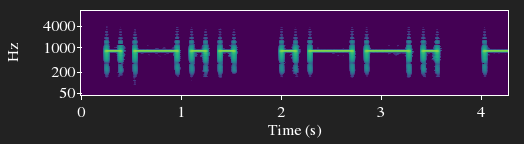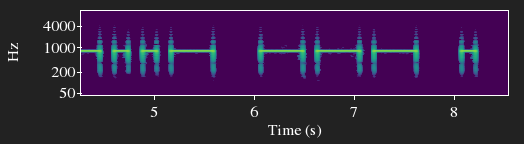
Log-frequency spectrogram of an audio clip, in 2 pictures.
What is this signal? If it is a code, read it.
Morse code, heard as a keyed tone, about 8 wpm, 800 Hz. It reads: LPXOE
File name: CW / DET / 1 6 1500C S C 8wpm 5219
